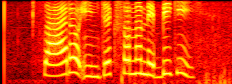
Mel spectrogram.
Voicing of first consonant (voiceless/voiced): voiceless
